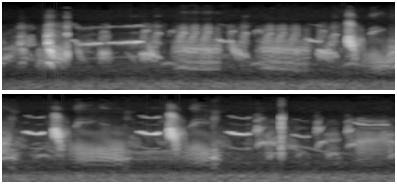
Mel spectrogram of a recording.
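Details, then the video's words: European starling song: a dense medley of squeaky chatter, rattles, clicks and rising and falling whistles, with sharp high notes standing out every half second or so and a faint low background hum. "European Starling - Songs"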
